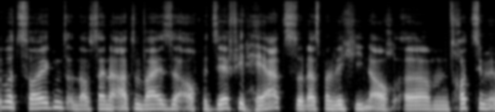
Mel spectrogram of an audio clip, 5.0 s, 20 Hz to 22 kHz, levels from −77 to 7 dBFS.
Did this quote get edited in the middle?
no; 0 cuts

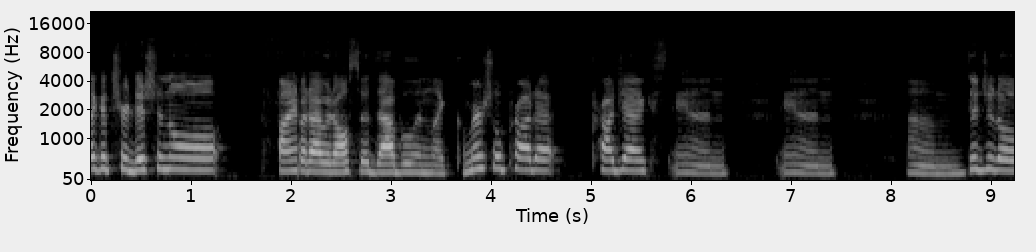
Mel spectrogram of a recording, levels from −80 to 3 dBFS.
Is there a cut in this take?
yes; 2 cuts; at 2.1 s, 6.8 s

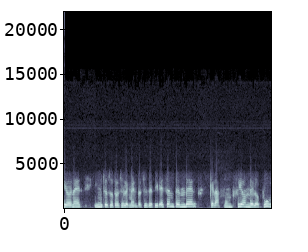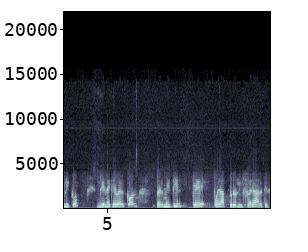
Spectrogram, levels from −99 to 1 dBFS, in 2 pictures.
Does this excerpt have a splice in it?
no; 0 cuts

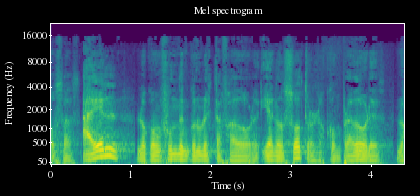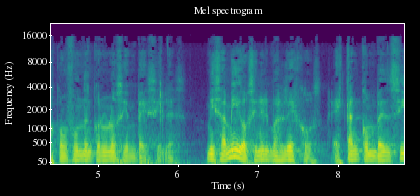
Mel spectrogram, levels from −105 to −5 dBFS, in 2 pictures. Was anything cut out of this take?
no; 0 cuts

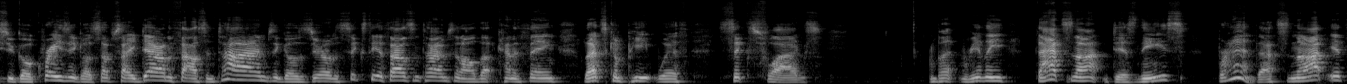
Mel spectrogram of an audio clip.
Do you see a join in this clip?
no; 0 cuts

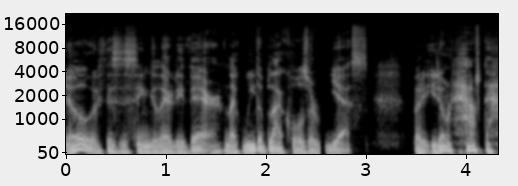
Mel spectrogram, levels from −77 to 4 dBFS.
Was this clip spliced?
yes; 2 cuts; at 1.9 s, 2.5 s

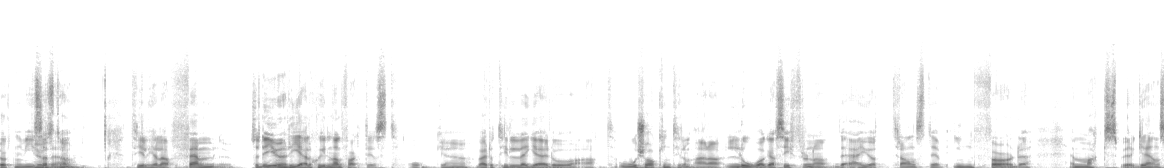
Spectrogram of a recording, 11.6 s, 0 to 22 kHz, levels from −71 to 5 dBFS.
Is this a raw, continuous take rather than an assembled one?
no; 3 cuts; at 2.1 s, 2.4 s, 4.0 s

